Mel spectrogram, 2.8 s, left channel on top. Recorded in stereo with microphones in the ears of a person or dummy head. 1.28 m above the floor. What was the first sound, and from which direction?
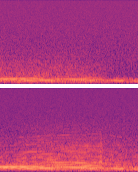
Only background noise.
